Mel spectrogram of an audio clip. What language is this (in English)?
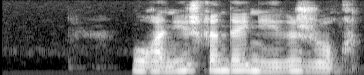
Kazakh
